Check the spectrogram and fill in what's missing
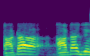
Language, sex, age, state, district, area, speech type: Hindi, male, 30-45, Bihar, Vaishali, urban, conversation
